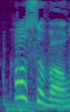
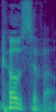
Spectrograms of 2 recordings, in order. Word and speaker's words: Kosovo: Kosovo. – Kosovo. – Yeah. – Okay, great. Kosovo.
